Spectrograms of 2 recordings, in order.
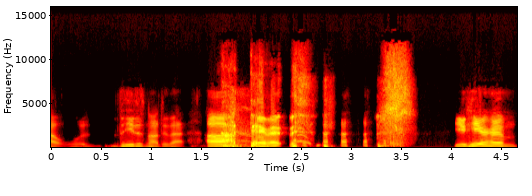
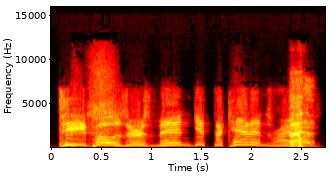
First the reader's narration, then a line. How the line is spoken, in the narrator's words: Captain Gilly Goffin yell out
